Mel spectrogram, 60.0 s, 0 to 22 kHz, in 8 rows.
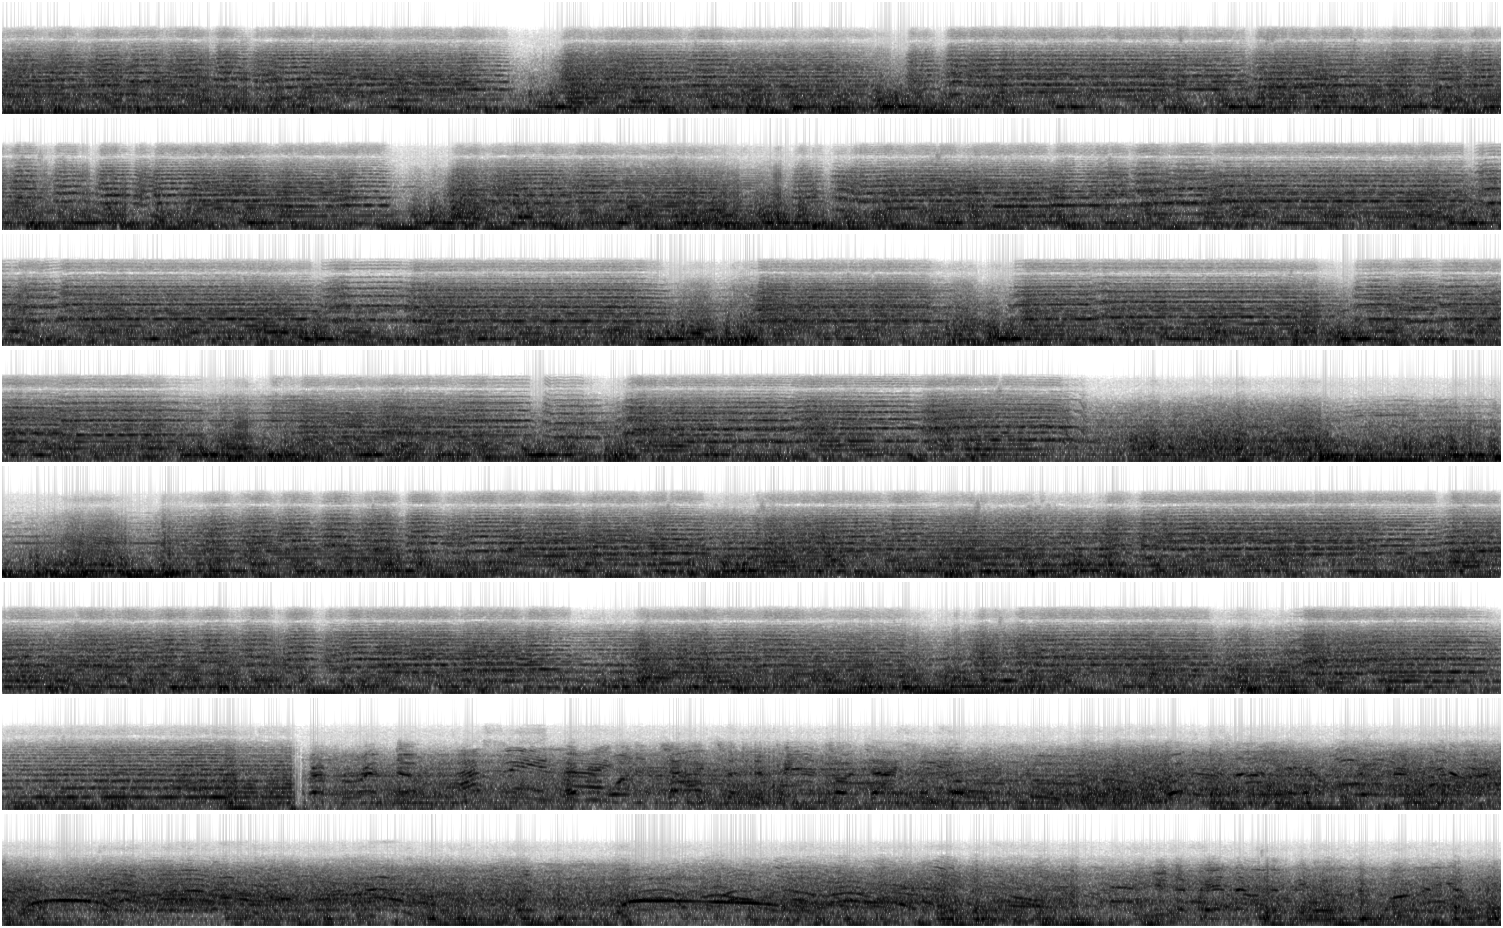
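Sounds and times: marching band playing: 0.0s - 47.4s, 48.1s - 59.9s.

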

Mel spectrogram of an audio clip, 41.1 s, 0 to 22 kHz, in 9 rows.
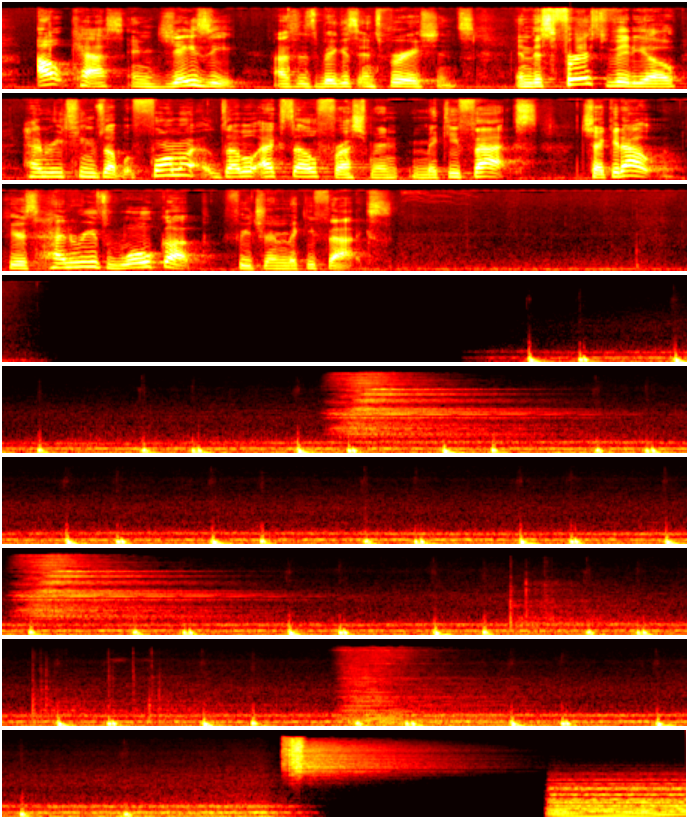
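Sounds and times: low hum: 16.8s - 38.6s
heartbeat thumping: 17.2s - 37.6s
bright ringing swell: 18.7s - 24.1s, 26.8s - 30.2s.

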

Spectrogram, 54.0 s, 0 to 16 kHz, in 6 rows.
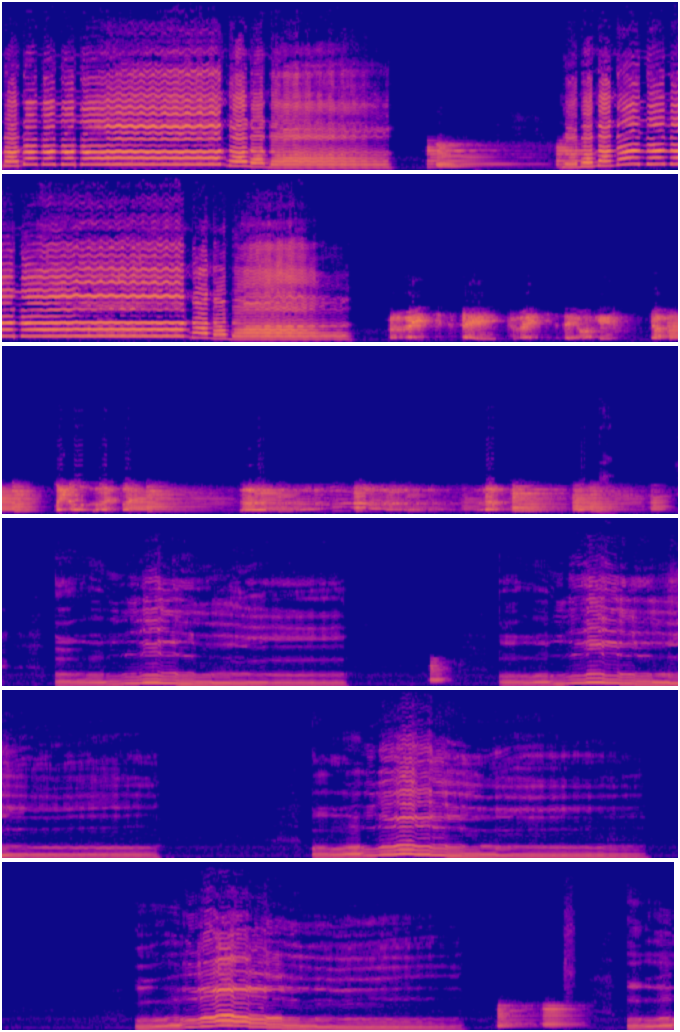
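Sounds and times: man singing vocal exercise: 0.0s - 5.2s, 7.4s - 13.7s, 27.8s - 31.7s, 33.7s - 38.2s, 40.2s - 44.7s, 46.8s - 51.2s, 53.4s - 54.0s.

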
